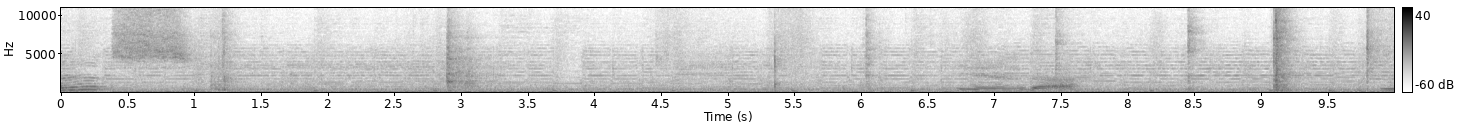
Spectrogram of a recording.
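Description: Background music with a steady bass line, under a few light knocks from kitchen handling and a short hiss about half a second in. A brief murmured voice comes in a little past the middle.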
